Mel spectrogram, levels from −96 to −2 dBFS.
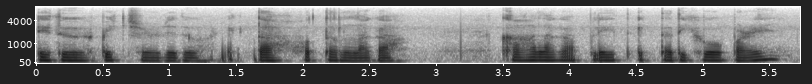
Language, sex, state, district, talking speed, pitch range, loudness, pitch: Nagamese, male, Nagaland, Kohima, 135 wpm, 110-120 Hz, -19 LUFS, 115 Hz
